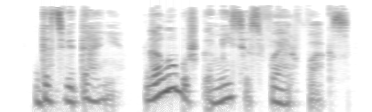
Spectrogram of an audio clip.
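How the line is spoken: Whisper. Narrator (Russian): прошептала я

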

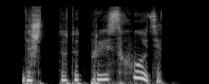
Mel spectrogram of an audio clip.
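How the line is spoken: Breathless exhale. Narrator (Russian): выдохнула

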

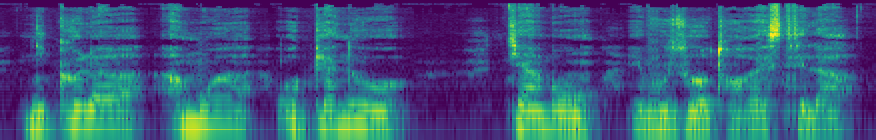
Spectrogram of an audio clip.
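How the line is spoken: Shouted. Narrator (French): cria-t-il

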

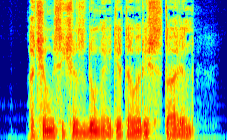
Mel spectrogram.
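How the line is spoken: Quiet, timid question. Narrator (Russian): тихо спросил он, пугаясь своей дерзости

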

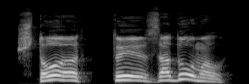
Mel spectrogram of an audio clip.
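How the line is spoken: Thundering voice. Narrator (Russian): прогремел Инарий

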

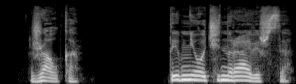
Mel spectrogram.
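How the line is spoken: Sighing young man, confiding. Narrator (Russian): вздохнул юноша и неожиданно доверительно признался

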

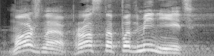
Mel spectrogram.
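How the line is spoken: Irritated, cut-off start. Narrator (Russian): Раздраженно начал было кто-то

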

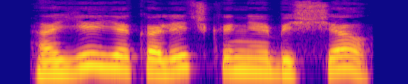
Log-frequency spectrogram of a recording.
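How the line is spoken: Quiet laugh, hinting. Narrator (Russian): рассмеялся тихо, намекнул

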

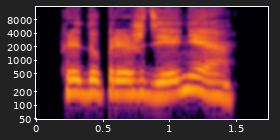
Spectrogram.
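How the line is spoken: Hoarse laugh. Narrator (Russian): Артур хрипло рассмеялся

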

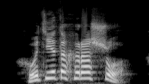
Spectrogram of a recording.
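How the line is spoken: Wry grunt. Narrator (Russian): хмыкнул я

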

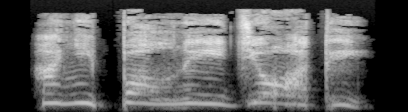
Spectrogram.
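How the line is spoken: Hissing. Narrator (Russian): прошипела я

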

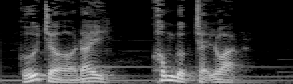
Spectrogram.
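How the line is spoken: Cold reply. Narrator (Vietnamese): lạnh lùng, đáp

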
